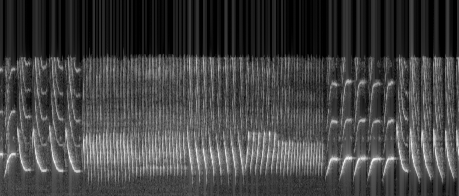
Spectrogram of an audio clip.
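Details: Morning song of a female Belgian canary, varied tours: rising slurred whistles, a dense buzzy trill, a quick series of falling sweeps, another buzzy roll, then bright upward-slurred notes repeated steadily.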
